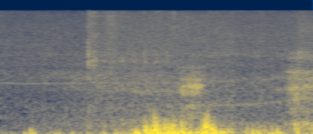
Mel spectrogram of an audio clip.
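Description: Wind buffeting the microphone, a low rumble that gusts up about a second in and dies down again.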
